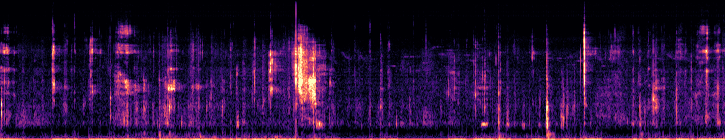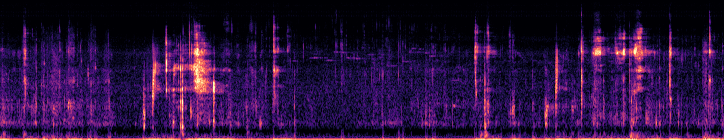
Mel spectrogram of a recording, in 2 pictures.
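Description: A person eating rice and pork curry with the fingers: close wet chewing and lip-smacking with many small scattered clicks. There are two louder bursts of mouth noise, about six seconds in and again around eighteen seconds.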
